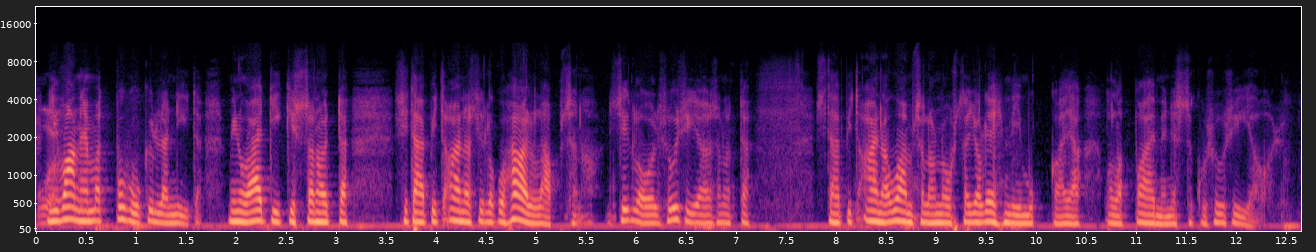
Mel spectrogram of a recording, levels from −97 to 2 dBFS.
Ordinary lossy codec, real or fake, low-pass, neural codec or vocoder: none; real; none; none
